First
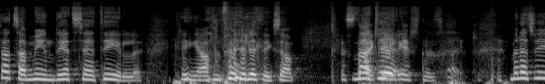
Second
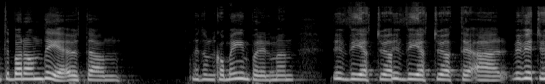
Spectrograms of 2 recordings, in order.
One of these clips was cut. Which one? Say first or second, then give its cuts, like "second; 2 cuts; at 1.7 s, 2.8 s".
second; 3 cuts; at 2.1 s, 2.7 s, 3.9 s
